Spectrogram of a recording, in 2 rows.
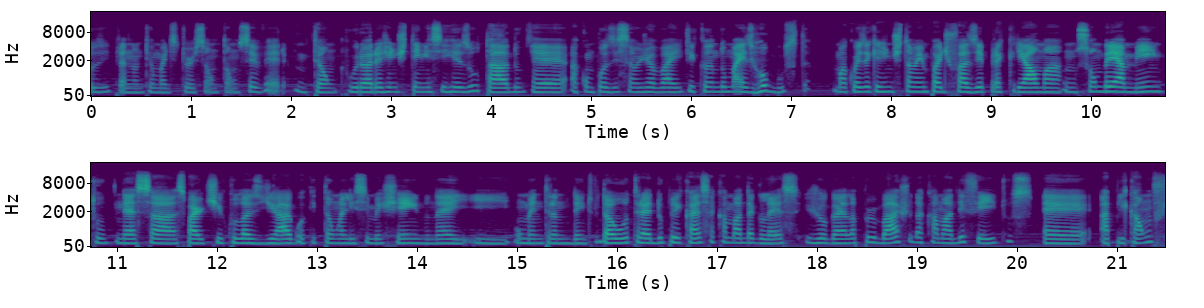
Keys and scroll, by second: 0.0-0.3 typing, 1.9 space, 17.0 ctrl+d, 21.3 space.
